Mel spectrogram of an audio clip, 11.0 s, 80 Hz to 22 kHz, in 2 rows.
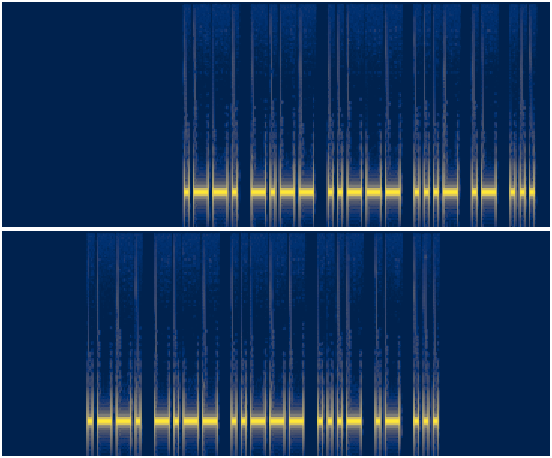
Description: Morse code, heard as a keyed tone, about 25 wpm, 700 Hz. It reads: PY2VAS PY2VAS
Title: DXCC-100 Call Signs - 6 Characters - Repeated 2x - 25wpm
